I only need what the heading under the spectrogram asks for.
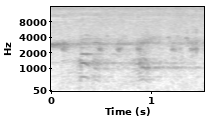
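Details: Canada geese at a beaver pond swamp with a heron rookery in New Hampshire, on June 18, 2020, give two harsh, nasal honks half a second apart while keeping predators away from their young, over faint swamp sounds.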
